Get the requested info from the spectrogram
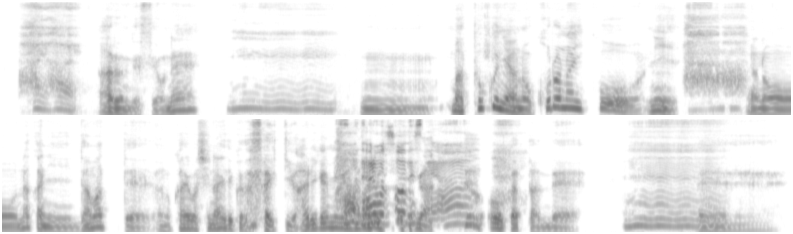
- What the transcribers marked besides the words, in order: static; laughing while speaking: "くださいっていう張り紙が貼られることが多かったんで"
- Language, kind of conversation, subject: Japanese, podcast, 最近ハマっているドラマは何ですか？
